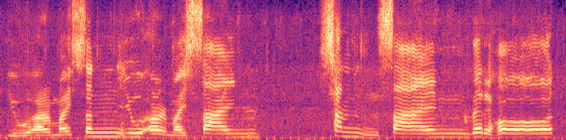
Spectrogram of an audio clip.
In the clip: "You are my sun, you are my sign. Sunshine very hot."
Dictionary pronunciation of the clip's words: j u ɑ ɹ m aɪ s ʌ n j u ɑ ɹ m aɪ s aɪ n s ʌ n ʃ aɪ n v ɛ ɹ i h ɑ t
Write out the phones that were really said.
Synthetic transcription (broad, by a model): j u ɑ ɹ m aɪ s ʌ n j u ɑ ɹ m aɪ s aɪ n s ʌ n s aɪ n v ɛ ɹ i h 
